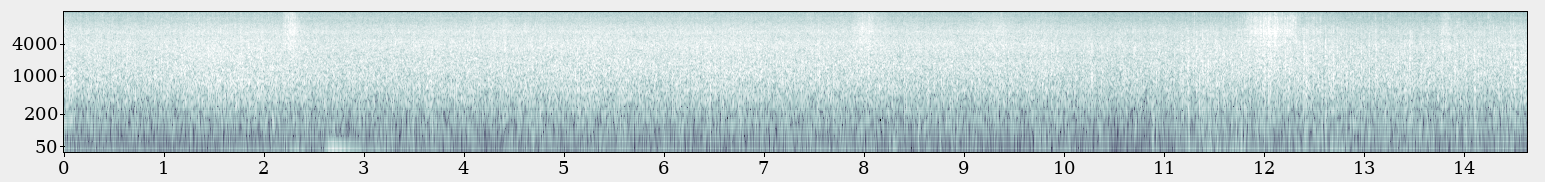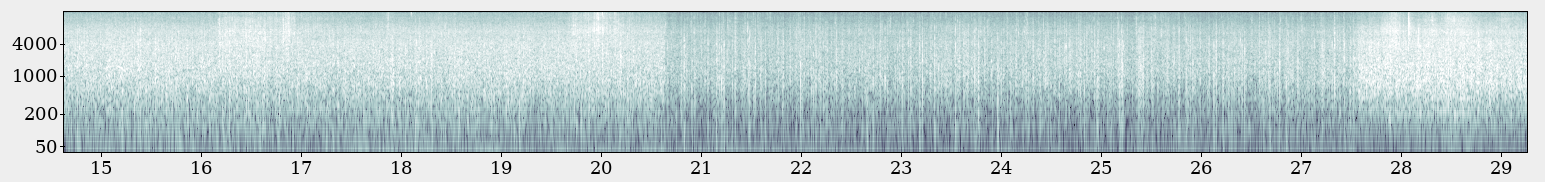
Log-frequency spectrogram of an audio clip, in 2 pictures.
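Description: Heavy rain falling steadily on the camp tarp and canvas tents, an even dense hiss of rain. It drops in level about two-thirds of the way through and grows louder again near the end.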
